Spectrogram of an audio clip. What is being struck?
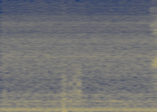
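Nothing is struck.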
